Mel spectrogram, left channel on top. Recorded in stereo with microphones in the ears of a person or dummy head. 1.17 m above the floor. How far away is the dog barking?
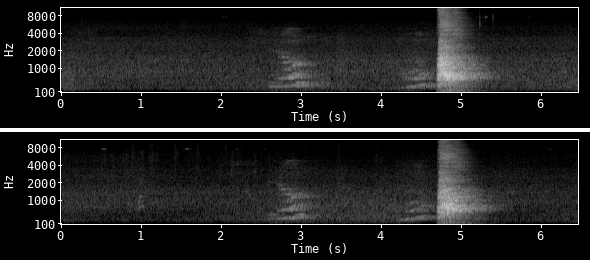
About 0.7 m.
